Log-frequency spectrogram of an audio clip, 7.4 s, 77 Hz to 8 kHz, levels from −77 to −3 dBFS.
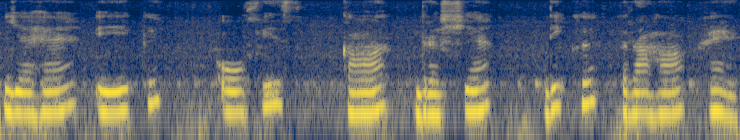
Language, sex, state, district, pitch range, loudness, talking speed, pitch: Hindi, female, Haryana, Charkhi Dadri, 185-225 Hz, -14 LUFS, 65 wpm, 195 Hz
